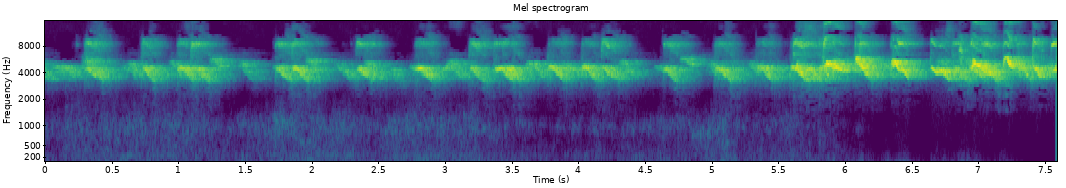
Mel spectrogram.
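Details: White-eye song recorded 29 April 2022, no supplements given: dense high-pitched chattering of quick chirps, building to a louder, fuller warble in the last seconds; faint low noise beneath.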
